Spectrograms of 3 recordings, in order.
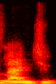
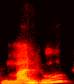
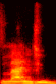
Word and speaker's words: Manju: It is Manju. It is not Manhu. It is not Manu, because that's my brother's name. It's Manju. J, you have to pronounce. It's not like Spanish where J is silent.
